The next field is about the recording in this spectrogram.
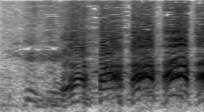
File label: seeman buhaha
